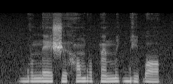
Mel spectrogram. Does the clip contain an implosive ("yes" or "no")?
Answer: yes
